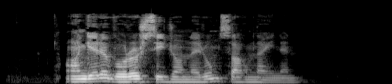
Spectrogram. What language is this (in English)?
Armenian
